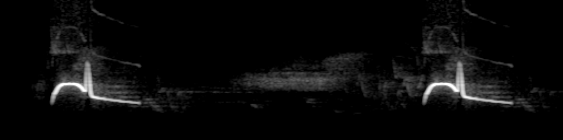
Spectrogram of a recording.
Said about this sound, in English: As with many other woodland birds, the low visual profile of the Eastern Wood Pewee makes its song an especially useful one to know. Here it is again.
